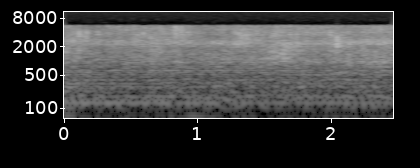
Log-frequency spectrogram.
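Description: Thick spinach-and-chicken curry steadily bubbling and sizzling in a pot over a high gas flame while a spatula stirs it, as its liquid cooks down.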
